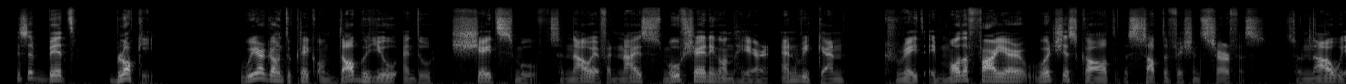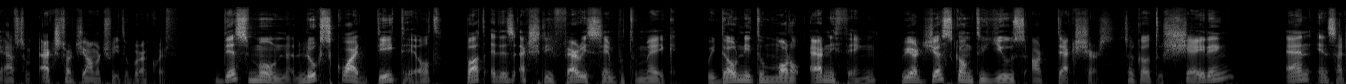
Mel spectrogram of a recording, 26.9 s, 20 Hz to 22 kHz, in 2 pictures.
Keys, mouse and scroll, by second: 3.3 w, 9.3-13.0 drag, 13.0 z, 13.8 z, 25.3 click, 26.7 scroll up 4.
